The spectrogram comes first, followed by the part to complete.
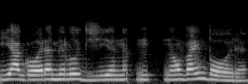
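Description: A woman with a fairly high pitch talks fairly slowly, keeping her intonation fairly even. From Brazil, São Paulo. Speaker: actress. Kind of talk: recorded message for a podcast.

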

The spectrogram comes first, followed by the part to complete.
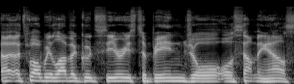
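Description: A man with an Australian accent speaks at a fairly high pitch. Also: very clean recording, silent background. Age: 40s. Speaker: longevity strategist. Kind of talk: interview. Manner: animated.

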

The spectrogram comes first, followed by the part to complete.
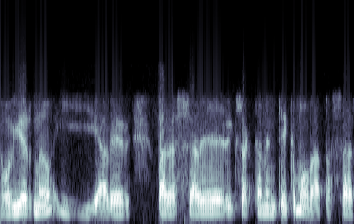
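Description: This man's voice sits at a medium pitch. He delivers his words in a monotone, flat intonation. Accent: English. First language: English (speaking Spanish). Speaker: association president. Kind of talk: interview. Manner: halting.

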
